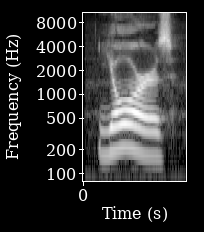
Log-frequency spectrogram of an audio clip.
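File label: "yours", English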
